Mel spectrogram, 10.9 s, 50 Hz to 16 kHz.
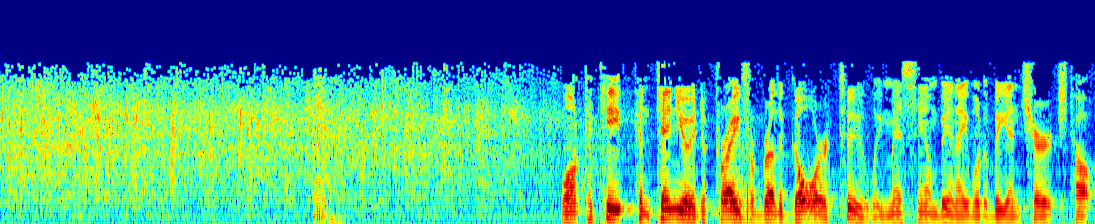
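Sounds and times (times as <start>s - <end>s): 
church audience clapping hands for guests: 0.0s - 6.2s
speech: 5.6s - 10.9s.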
